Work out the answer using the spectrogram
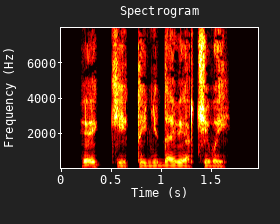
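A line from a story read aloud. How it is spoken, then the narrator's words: Surprised snort. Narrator (Russian): удивленно хмыкнул он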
